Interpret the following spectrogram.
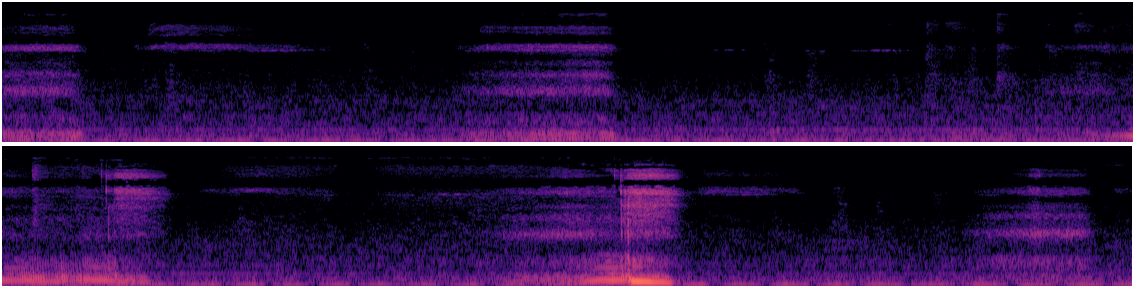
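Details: Sleeping mixed-breed dog snoring like a human: three low rumbling snores a few seconds apart, the last the loudest, in a quiet room.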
